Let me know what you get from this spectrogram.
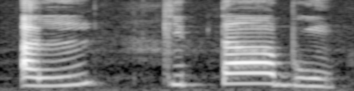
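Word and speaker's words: الكتاب: Moon letters में से अगर अलिफ लाम को ऐड किया है और मून लेटर्स हैं तो वहाँ पे लाम को प्रोनाउंस करेंगे जैसे किताबुन, अल किताबु। इसमें लाम का जो साउंड है अल, ल, ये बिल्कुल क्लियर है।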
